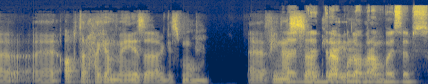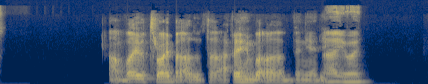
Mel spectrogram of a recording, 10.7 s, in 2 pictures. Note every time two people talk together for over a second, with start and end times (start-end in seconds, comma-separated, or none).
3.5-4.9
